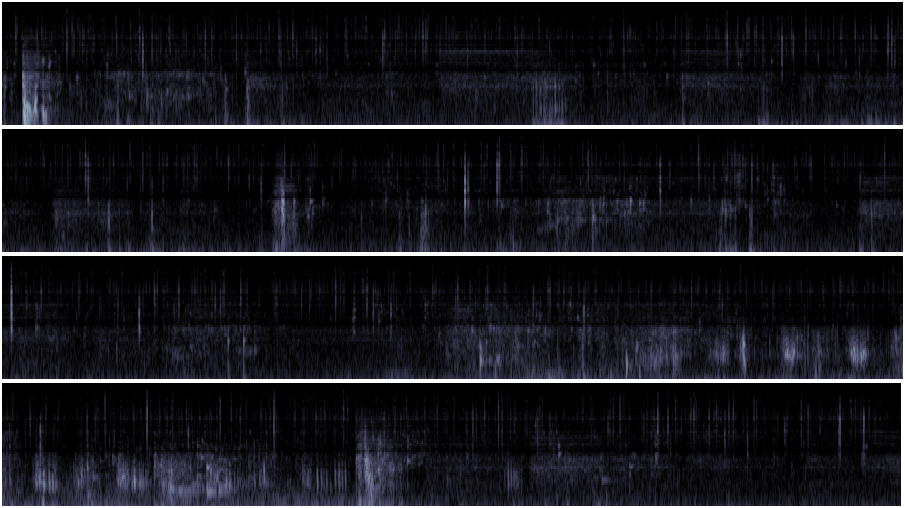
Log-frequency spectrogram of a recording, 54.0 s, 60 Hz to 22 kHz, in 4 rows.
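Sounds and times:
muffled underwater movement: 0.0s - 54.0s
sharp underwater clicks: 0.0s - 54.0s
underwater knocks: 0.3s - 0.9s.

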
